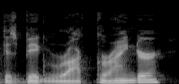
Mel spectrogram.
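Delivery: ordinary delivery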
